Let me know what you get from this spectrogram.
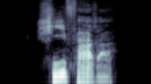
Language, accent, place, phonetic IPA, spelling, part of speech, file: German, Germany, Berlin, [ˈʃiːˌfaːʁɐ], Skifahrer, noun, De-Skifahrer.ogg
- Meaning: skier (male or of unspecified gender) (someone who practices skiing)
